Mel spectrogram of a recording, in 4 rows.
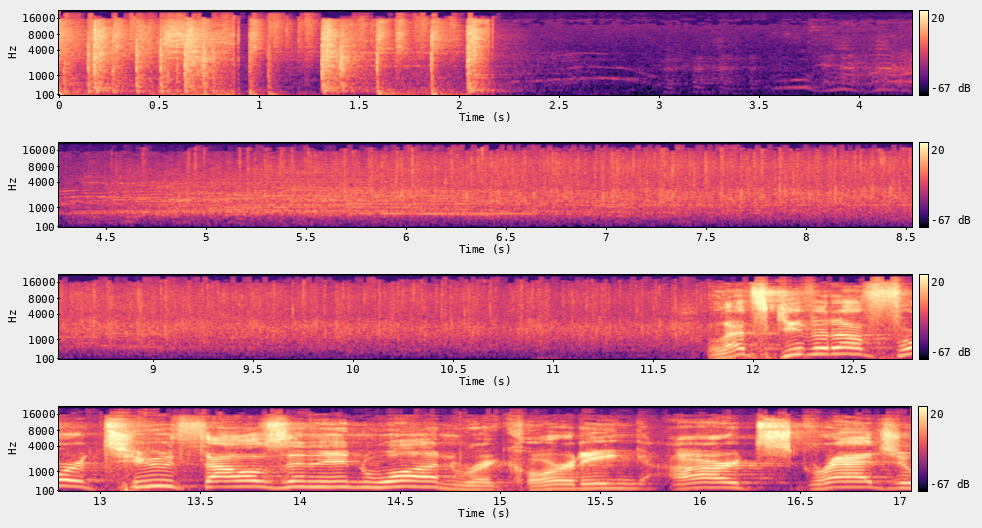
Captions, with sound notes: (audience applauding) - Let's give it up for 2001 Recording Arts graduate,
